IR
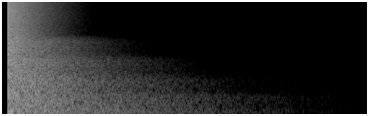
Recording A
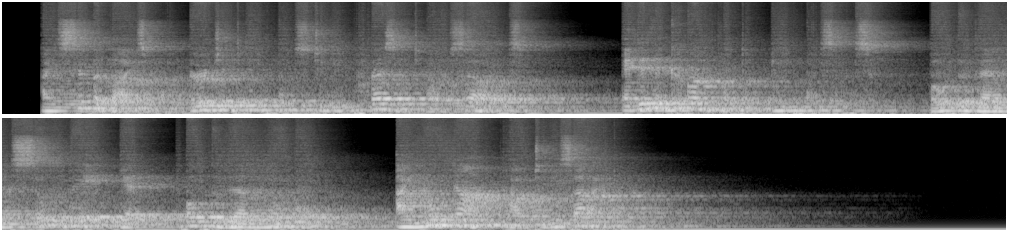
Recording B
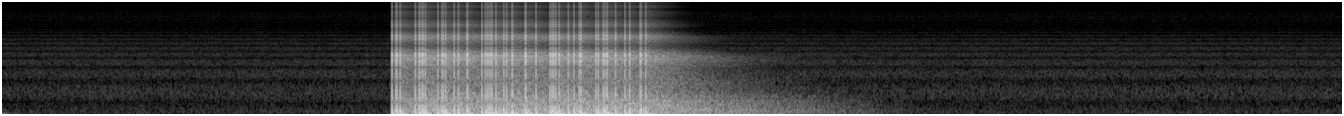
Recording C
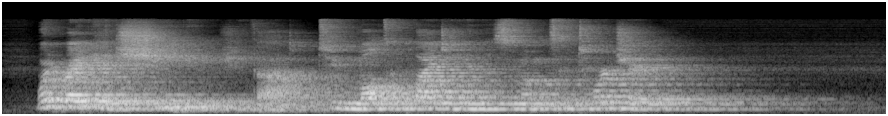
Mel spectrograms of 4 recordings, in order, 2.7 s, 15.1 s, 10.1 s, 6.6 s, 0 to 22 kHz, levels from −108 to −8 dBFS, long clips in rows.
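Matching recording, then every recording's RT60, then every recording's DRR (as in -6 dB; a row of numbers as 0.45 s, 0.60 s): C; 2.4 s, 2.4 s, 2.4 s; -2.0 dB, 6.5 dB, -7.5 dB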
